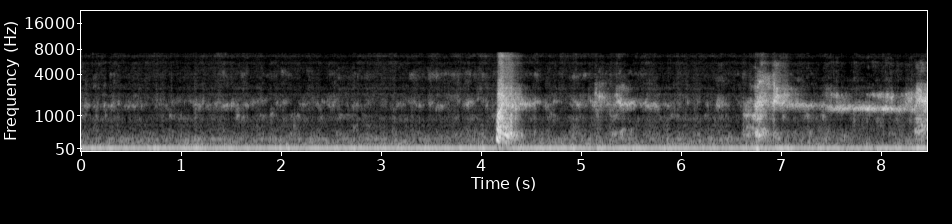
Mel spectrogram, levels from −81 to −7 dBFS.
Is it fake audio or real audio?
fake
